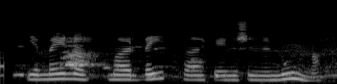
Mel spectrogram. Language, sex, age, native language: Icelandic, male, 11, Icelandic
